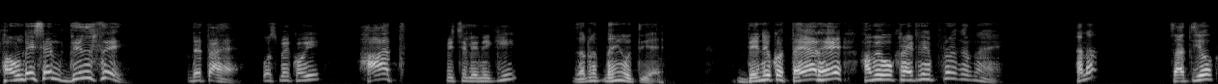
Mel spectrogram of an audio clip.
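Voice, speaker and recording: A fairly high-voiced man gives a motivational address, formal and effusive, heaping praise and asking rhetorical questions. The sound is dull and lo-fi, and it is dry, with no room echo. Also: big pitch swings, a little slow, long pauses. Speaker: speaker at an online business community meeting.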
